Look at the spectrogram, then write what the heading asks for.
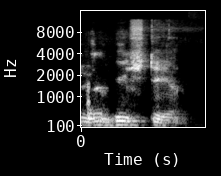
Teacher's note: रभिष्टय, भकार जो है वो महाप्राण वाला है।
